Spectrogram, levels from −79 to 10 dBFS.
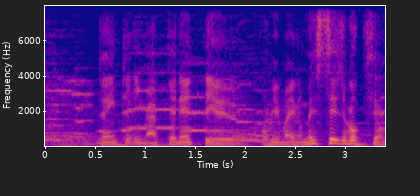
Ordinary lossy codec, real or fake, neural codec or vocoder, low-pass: none; fake; codec, 16 kHz, 2 kbps, FunCodec, trained on Chinese and English, 25 frames a second; none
